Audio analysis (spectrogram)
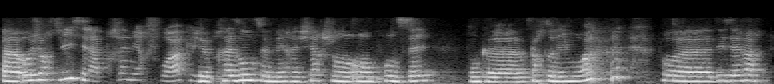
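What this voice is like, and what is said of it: English accent speaking French. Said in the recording (French): “vous avez remarqué mon accent. ... je suis postdoc de l'Angleterre”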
